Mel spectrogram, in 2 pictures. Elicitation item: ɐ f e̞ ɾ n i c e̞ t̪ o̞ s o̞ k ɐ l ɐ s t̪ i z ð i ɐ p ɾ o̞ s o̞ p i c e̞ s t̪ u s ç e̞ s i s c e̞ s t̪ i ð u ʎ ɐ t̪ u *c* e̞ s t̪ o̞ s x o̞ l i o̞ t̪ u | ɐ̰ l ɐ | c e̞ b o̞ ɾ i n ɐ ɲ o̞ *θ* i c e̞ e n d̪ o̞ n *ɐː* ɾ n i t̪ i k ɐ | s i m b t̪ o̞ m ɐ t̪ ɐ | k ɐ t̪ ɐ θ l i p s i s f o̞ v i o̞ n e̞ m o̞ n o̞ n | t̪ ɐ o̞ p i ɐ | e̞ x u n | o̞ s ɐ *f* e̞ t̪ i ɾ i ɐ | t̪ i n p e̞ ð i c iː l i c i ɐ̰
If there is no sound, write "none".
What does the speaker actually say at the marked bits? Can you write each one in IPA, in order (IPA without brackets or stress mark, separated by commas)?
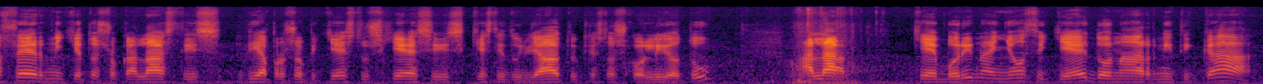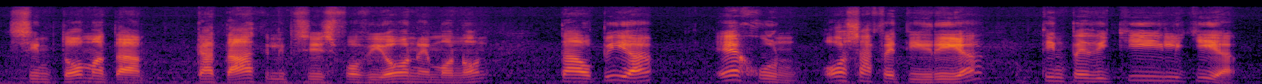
c, θ, ɐː, f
